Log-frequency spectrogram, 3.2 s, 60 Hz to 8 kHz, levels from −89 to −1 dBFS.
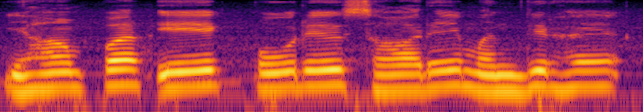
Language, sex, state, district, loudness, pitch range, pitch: Hindi, male, Rajasthan, Nagaur, -15 LUFS, 160-185 Hz, 170 Hz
